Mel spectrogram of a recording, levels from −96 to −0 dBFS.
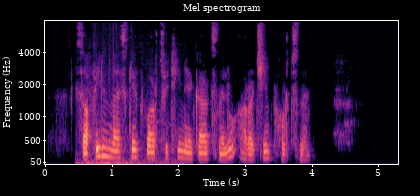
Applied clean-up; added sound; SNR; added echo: none; Bird; 15 dB; none.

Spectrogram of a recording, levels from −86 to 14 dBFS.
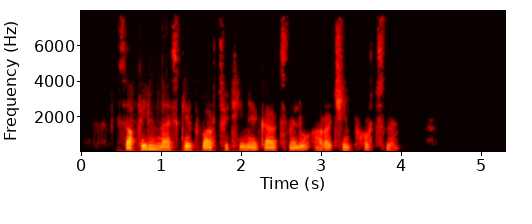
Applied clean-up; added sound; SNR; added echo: neural mask model RNNoise.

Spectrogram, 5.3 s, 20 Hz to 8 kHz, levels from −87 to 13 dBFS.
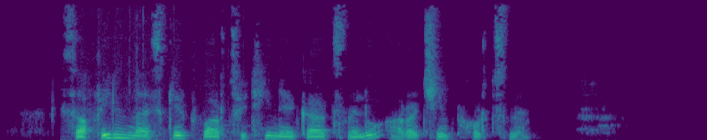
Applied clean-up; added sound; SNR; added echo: neural separator model SepFormer DNS4.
